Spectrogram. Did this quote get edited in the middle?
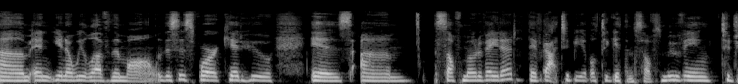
yes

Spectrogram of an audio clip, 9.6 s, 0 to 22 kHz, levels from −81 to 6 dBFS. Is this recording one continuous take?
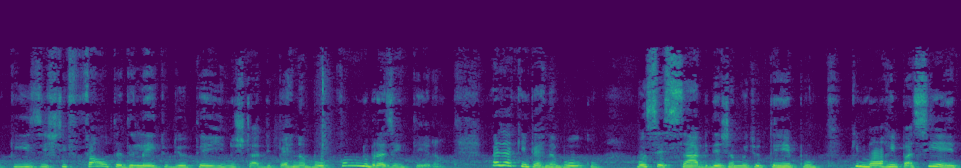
yes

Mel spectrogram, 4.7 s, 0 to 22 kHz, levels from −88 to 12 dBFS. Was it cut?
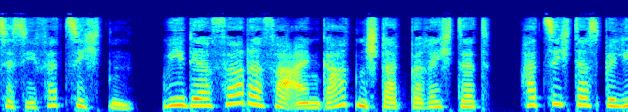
yes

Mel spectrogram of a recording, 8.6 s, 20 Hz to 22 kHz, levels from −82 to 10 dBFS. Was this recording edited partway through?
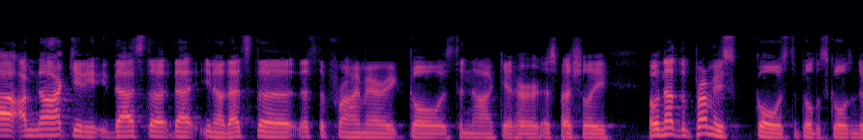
no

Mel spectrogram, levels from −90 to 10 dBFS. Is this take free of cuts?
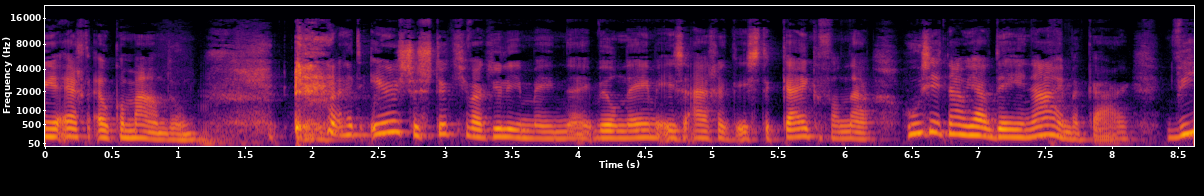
yes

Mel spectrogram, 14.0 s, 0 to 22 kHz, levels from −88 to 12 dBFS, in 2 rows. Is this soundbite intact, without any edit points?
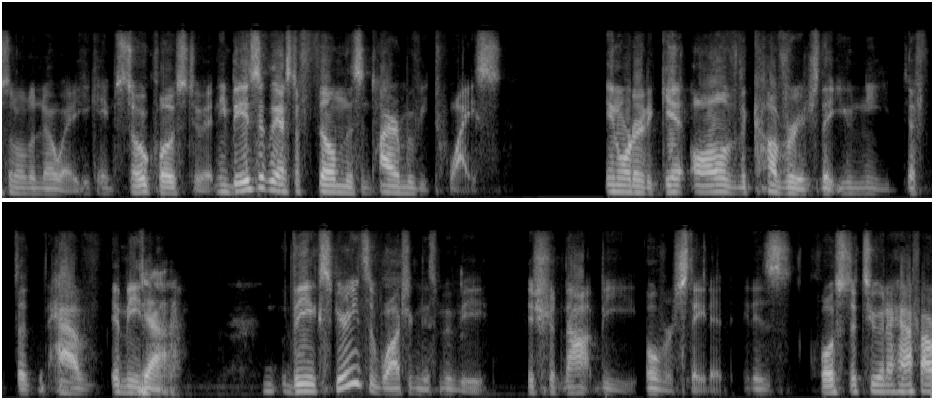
yes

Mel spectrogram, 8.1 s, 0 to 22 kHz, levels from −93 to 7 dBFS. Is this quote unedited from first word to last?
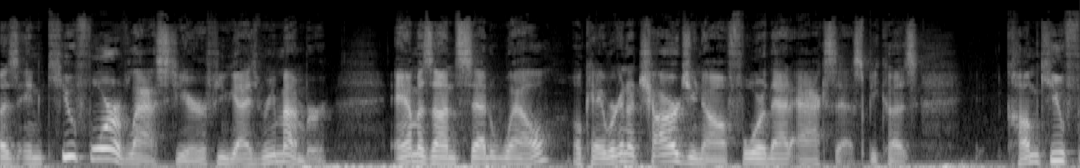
yes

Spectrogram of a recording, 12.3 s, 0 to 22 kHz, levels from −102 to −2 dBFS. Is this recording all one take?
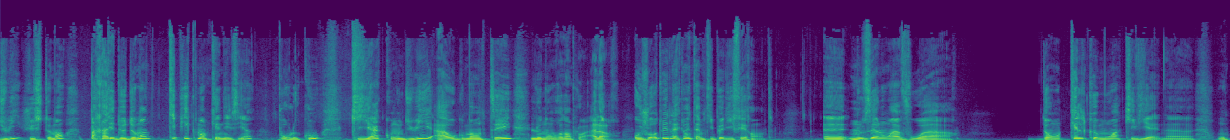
no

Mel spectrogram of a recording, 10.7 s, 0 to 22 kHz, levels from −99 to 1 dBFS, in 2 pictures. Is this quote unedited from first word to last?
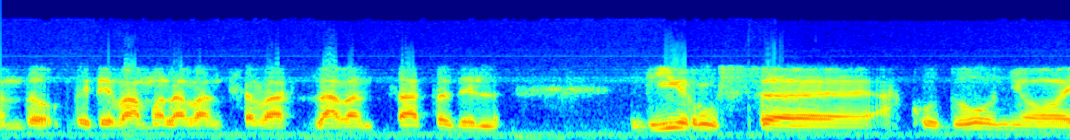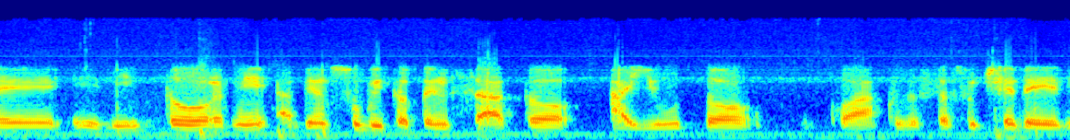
no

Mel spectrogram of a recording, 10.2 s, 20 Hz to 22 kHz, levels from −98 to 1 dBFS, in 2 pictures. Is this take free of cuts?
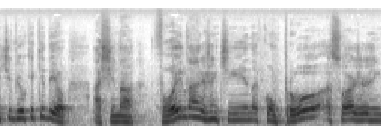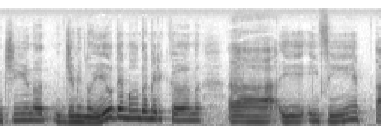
yes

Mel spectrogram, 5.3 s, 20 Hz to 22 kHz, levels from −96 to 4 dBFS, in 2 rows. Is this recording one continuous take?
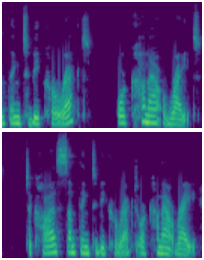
yes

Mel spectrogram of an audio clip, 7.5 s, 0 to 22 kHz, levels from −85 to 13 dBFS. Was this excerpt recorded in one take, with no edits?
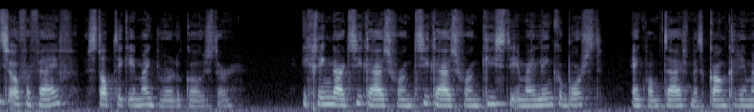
no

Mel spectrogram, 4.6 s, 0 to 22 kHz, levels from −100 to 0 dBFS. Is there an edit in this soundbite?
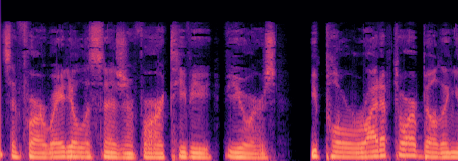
yes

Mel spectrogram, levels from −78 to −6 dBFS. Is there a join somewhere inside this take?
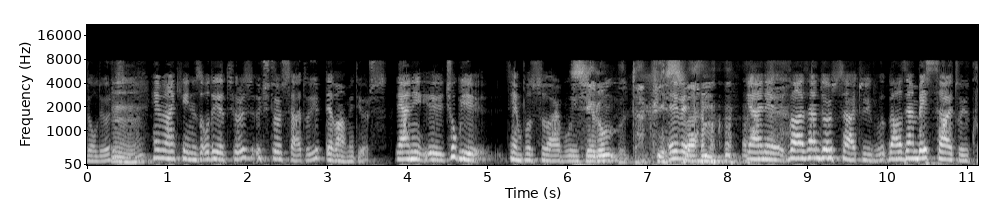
yes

